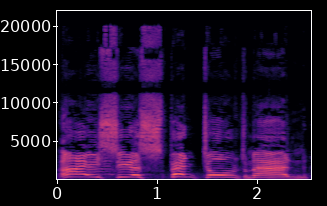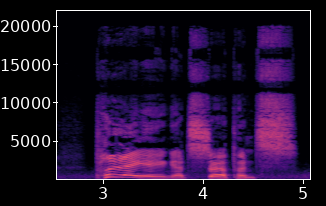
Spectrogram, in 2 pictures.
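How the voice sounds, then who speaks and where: A man's voice: very high voice, big pitch swings, drawn-out words, pushed and bright, full character voice. An actor playing a defiant war leader in a video game, declaiming with scorn at his enemies. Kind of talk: video game drama acting.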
